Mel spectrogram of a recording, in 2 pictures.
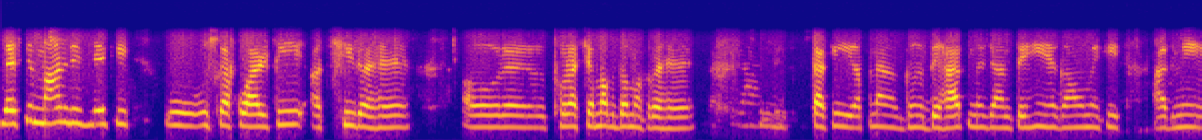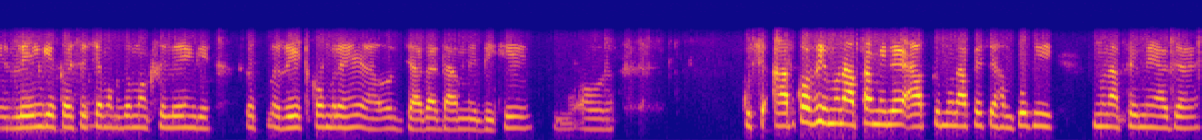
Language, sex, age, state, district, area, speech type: Hindi, female, 60+, Uttar Pradesh, Ghazipur, rural, conversation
